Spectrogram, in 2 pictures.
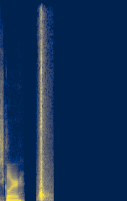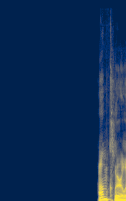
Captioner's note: golf ball hit sound effect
